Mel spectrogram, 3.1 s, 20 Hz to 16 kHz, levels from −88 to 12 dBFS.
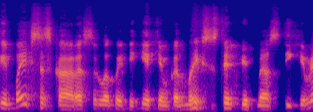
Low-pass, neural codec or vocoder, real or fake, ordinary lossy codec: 14.4 kHz; autoencoder, 48 kHz, 32 numbers a frame, DAC-VAE, trained on Japanese speech; fake; MP3, 96 kbps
